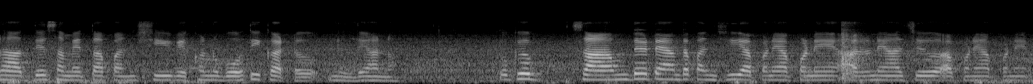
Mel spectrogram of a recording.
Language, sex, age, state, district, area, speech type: Punjabi, female, 30-45, Punjab, Firozpur, rural, spontaneous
